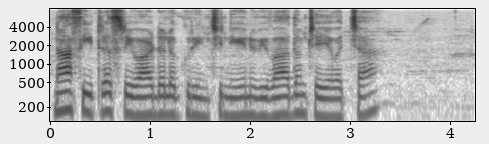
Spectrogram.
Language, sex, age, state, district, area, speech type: Telugu, male, 18-30, Telangana, Nalgonda, rural, read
